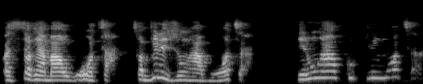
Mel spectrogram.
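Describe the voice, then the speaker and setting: A radio talk show host with a Nigerian accent leads a discussion, emphatically putting rhetorical questions to listeners. Her medium-pitched voice is expressive, bright, and forceful, and she speaks quickly.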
